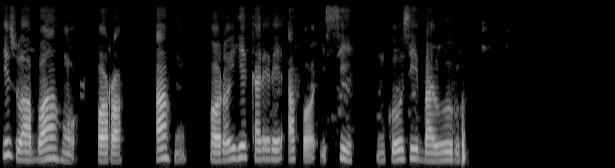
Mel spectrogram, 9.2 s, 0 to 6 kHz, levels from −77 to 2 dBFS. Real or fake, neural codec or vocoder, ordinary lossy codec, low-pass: real; none; none; 5.4 kHz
